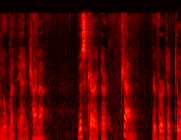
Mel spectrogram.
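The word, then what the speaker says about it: 佔: But with a person radical 人 added on the left, pronounced 4th tone, 占.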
